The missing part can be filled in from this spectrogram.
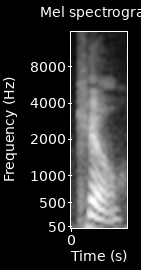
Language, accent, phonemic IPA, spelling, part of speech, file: English, US, /kɪln/, kiln, noun / verb, En-us-kiln.ogg
- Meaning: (noun) An oven or furnace or a heated chamber, for the purpose of hardening, burning, calcining or drying anything; for example, firing ceramics, curing or preserving tobacco, or drying grain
